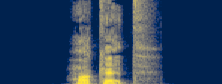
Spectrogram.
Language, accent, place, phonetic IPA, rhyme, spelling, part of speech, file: German, Germany, Berlin, [ˈhɔkət], -ɔkət, hocket, verb, De-hocket.ogg
- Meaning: second-person plural subjunctive I of hocken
